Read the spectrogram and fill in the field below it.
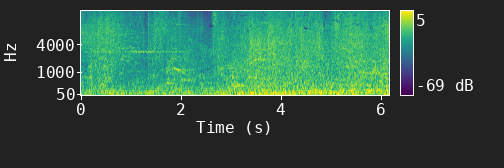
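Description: Video game battle effects clash, with spell blasts and hits layered over one another.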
